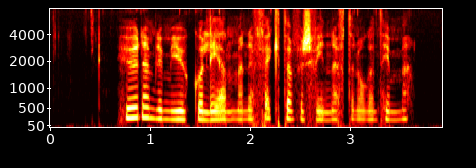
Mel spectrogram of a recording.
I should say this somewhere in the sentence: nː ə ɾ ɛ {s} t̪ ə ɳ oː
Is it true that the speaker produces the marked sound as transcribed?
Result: no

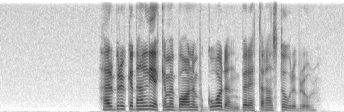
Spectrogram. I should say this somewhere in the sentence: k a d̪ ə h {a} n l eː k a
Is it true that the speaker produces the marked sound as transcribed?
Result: yes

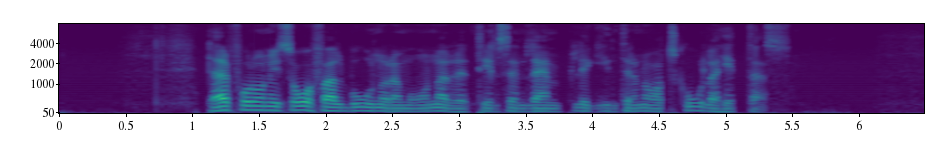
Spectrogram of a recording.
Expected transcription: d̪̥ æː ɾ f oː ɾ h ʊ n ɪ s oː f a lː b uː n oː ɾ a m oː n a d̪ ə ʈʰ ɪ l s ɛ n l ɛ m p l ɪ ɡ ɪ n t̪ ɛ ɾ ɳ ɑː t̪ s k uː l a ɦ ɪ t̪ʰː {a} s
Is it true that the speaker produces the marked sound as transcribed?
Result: yes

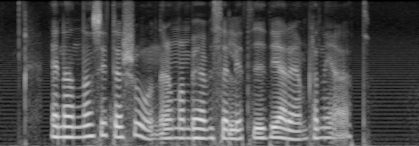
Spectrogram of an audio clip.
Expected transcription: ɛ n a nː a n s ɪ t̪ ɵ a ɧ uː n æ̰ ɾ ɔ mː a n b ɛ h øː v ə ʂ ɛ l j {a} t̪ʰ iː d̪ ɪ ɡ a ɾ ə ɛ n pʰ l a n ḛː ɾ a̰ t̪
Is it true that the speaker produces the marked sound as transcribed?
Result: yes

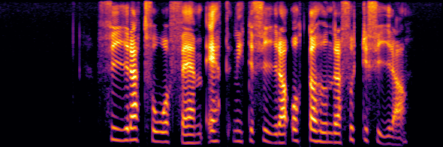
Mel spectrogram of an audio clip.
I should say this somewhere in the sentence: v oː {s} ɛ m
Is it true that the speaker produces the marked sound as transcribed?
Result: no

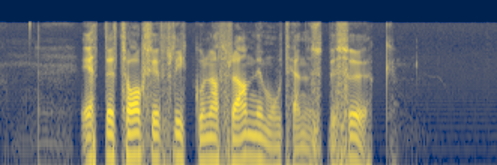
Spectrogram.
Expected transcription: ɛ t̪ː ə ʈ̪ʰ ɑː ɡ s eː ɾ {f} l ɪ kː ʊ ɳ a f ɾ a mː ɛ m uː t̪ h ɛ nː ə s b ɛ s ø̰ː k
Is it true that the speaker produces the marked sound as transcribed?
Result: yes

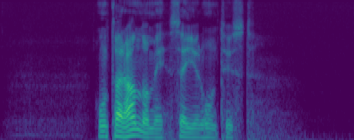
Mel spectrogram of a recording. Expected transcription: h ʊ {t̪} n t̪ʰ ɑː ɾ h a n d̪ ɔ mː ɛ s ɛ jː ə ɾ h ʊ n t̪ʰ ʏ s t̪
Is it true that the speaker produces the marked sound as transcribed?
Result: no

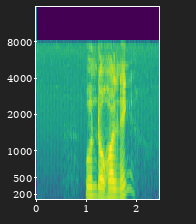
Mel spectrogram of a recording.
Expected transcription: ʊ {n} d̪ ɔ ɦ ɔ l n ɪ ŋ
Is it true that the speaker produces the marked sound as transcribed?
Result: yes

